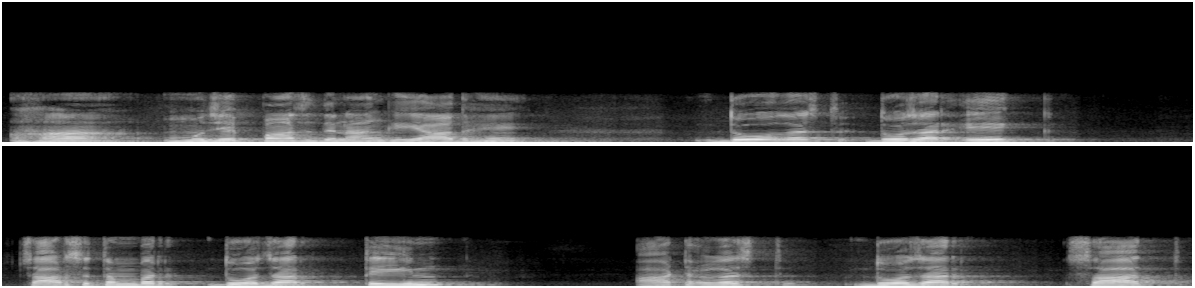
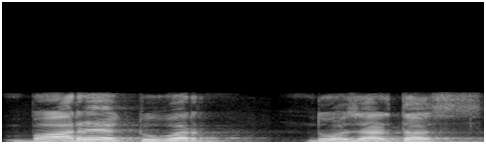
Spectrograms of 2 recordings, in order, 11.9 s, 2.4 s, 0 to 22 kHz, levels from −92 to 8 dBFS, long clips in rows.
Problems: none marked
